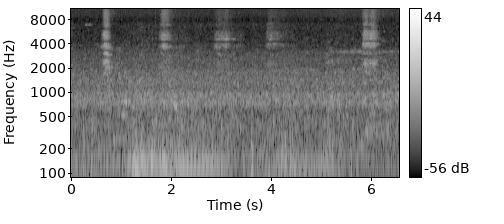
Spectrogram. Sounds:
Sigh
